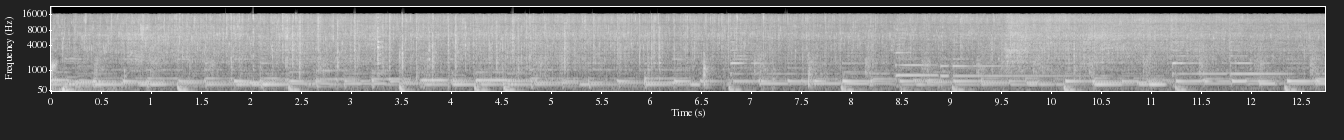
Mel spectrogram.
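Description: Raw chicken pieces sizzling as they fry in hot oil with garlic and onion in a metal pot, with occasional dull knocks from the spoon and ladle against the pot and plate. Background music plays over the sizzling.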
